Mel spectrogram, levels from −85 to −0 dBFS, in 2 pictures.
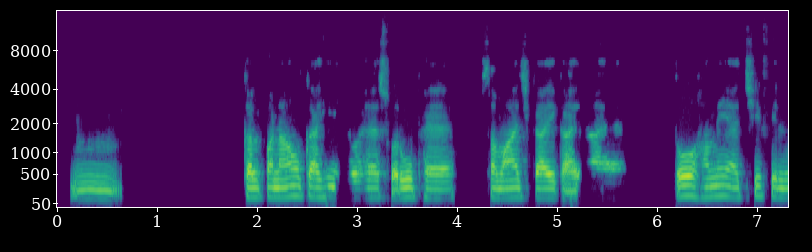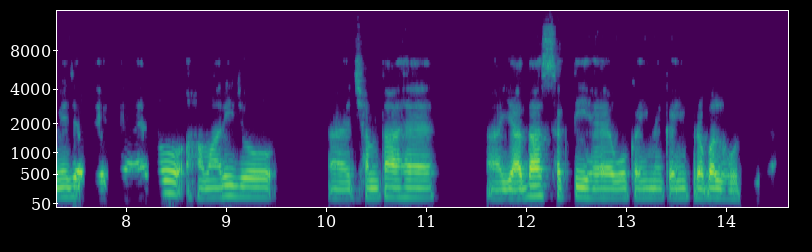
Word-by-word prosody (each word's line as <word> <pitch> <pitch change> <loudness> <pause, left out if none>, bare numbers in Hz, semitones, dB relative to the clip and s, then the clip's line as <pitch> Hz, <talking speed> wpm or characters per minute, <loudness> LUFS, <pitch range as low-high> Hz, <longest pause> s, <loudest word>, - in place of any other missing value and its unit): उम 115 -1 -4 1.3
कल्पनाओं 135 +2 +3
का 145 - +5
ही 140 +2 0
जो 130 -1 -3
है 135 - +1
स्वरूप 135 +1 +2
है, 125 -1 +1 0.3
समाज 135 0 +1
का 130 - +5
एक 130 -1 +2
आईना 120 +3 0
है, 120 0 -6 0.5
तो 155 +1 +8
हमें 150 +2 -1
अच्छी 140 +2 -3
फ़िल्में 140 -2 -2
जब 150 - +3 0.2
देखते 465 - -8
हैं 145 +2 -7
तो 195 -2 +3
हमारी 135 +4 -1
जो 145 -1 0 0.8
अ, - - -6 0.2
क्षमता 135 +3 0
है, 135 0 +1 0.6
अ, - - -4
याददाश्त 155 +5 +5
शक्ति 140 0 -1
है, 130 0 +1
वो 125 +1 0
कहीं 130 - -4
न 130 -1 -4
कहीं 130 +1 -2
प्रबल 130 0 +3
होती 120 - -9
है 335 - -21
135 Hz, 150 wpm, -23 LUFS, 130-145 Hz, 1.3 s, तो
